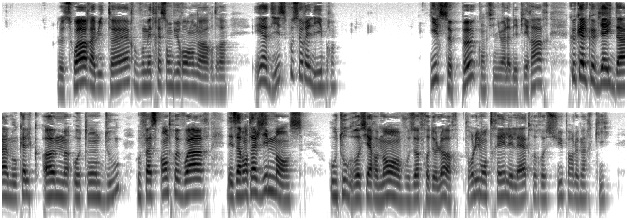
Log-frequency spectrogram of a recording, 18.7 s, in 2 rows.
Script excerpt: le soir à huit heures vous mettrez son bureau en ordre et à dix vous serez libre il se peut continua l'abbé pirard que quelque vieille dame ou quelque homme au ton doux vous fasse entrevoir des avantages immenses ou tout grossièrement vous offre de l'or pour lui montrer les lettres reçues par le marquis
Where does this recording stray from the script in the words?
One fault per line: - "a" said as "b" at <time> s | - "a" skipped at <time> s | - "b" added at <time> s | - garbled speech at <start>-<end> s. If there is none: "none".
none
